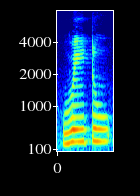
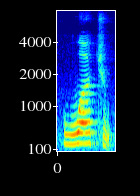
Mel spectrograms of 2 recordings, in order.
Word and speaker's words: virtue: So don't follow the spelling. The real and exact pronunciation is virtue, by virtue of.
